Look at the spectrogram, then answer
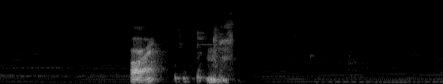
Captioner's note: sniggers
